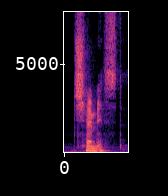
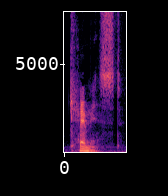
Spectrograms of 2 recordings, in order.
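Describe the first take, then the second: First: The word begins with a 'ch' sound. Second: The word begins with a 'k' sound. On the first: The speaker calls it wrong. "se deletrea Chemist, pero no se dice chemist" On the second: The speaker calls it right. "se dice chemist"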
